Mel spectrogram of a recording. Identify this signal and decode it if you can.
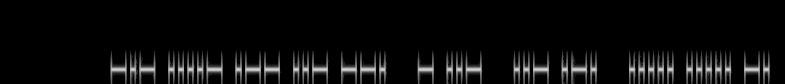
Morse code, heard as a keyed tone, about 25 wpm, 700 Hz. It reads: K4WUG TU UR 55N
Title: Common QSO Phrases Encore 25wpm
